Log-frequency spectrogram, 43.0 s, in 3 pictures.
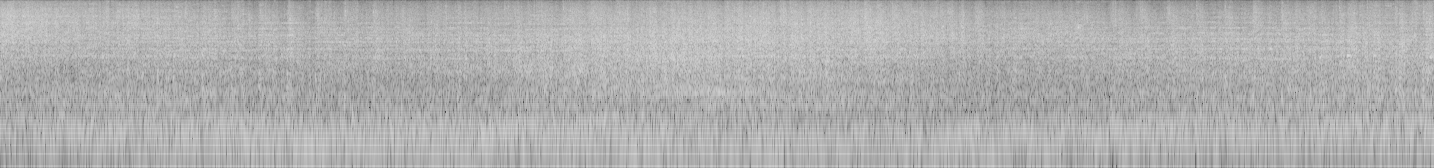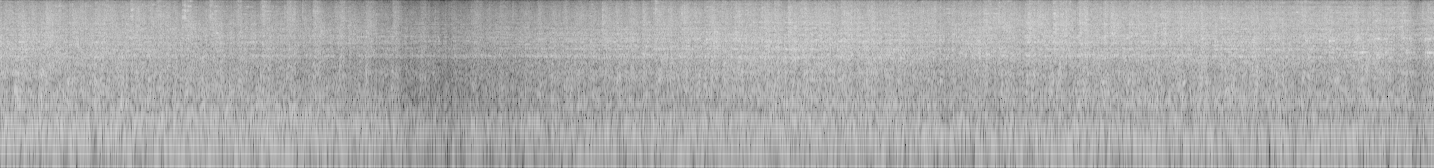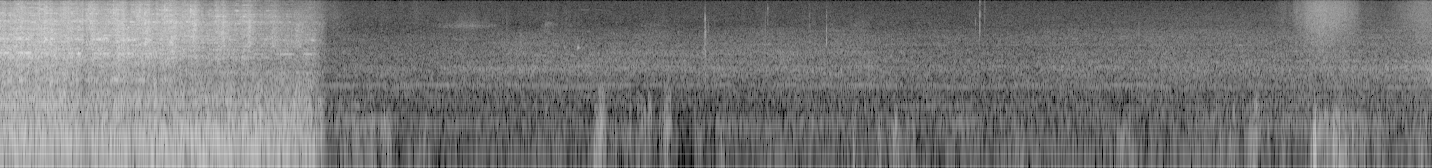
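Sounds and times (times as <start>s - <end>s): freight train wheels clattering: 0.0s - 32.0s.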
